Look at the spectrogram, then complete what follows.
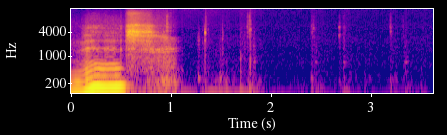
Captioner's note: silence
